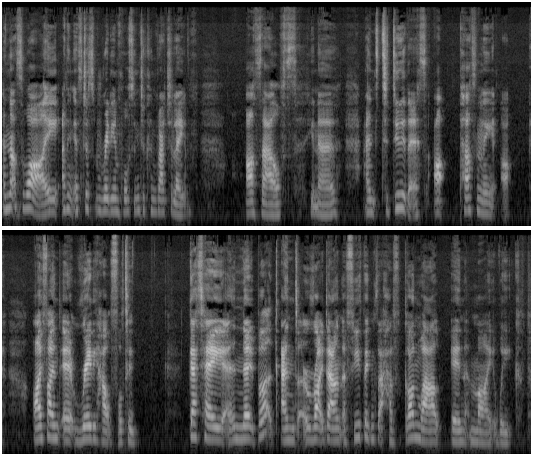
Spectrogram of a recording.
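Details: Adult woman with a self-reported stammer: stammering (stuttering).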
